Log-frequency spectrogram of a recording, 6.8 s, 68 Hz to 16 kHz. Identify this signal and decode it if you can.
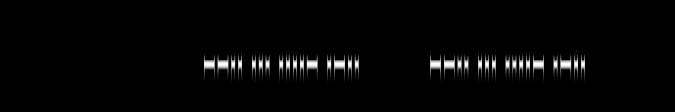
Morse code, heard as a keyed tone, about 34 wpm, 700 Hz. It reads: ZS4L ZS4L
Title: DXCC-100 Call Signs - 4 Characters - Repeated 2x - 35wpm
